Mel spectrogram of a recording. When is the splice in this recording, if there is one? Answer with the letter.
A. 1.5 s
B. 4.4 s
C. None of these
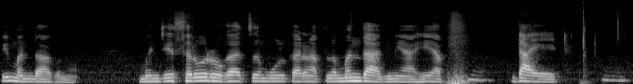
B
